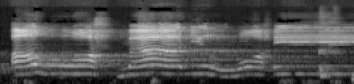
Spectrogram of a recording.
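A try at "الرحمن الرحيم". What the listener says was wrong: নির, দেখছা মুখে চলে আসছে পড়া। ওর জন্য দোয়া করো, আল্লাহ যেন ওর নাক থেকে পড়াটা ছুটিয়ে মুখে নিয়ে আসে।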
